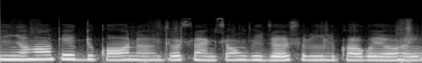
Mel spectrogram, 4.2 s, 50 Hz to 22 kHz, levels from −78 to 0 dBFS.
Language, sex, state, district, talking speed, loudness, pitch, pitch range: Hindi, female, Bihar, West Champaran, 140 wpm, -13 LUFS, 205 Hz, 195-215 Hz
